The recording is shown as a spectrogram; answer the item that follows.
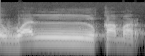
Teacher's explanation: you have to connect wow with lam and you say well kamar and alif goes away there is no ah no welcome regularly you say al-qamar regularly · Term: moon letters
